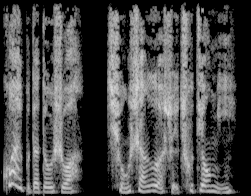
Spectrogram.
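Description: A woman's voice: mid-range voice, unhurried, husky, no room sound, clean studio sound. A woman voicing a rich, middle-aged mother in an audio drama, complaining harshly and with scorn. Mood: angry, scornful.

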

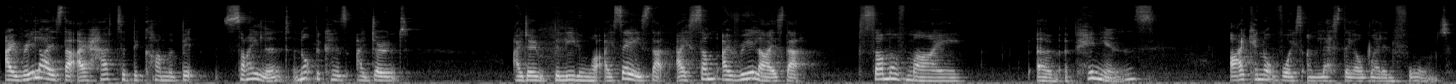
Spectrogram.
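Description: Animated young woman chatting casually. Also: mid-range voice, a little slow. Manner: animated, expressive, breaks into laughs. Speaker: podcast co-host. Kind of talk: casual chat.

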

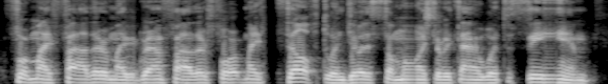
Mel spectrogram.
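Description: A man's voice: mid-range voice, little pitch movement, fast, dark tone. A man in his forties from the Dominican Republic, speaking with a Dominican Spanish accent, telling his story as a podcast guest with frequent restarts and "you know"s. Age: 40s. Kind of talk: casual storytelling.

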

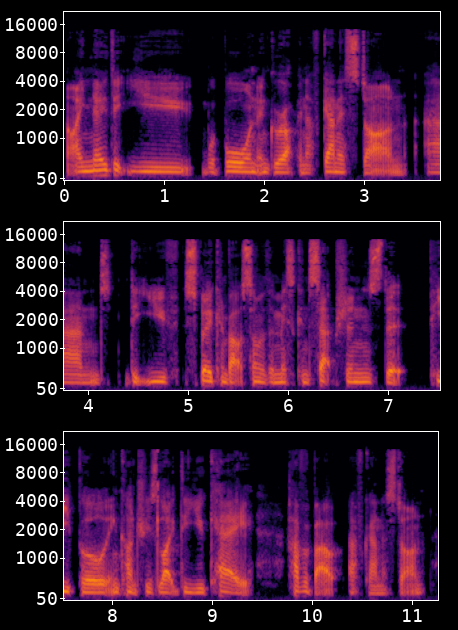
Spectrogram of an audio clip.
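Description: Deep, gravelly man hosting a podcast. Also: normal speed. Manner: scripted, even-paced introduction. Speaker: podcast host.

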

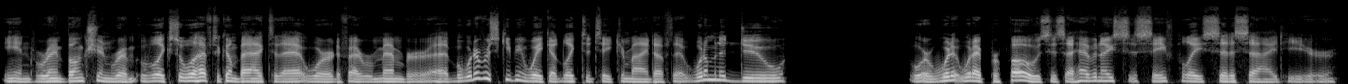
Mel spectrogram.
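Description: A man hosting a bedtime podcast in a creaky voice, meandering and halting through soothing, rambling tangents. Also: medium pitch, no room sound, clean studio sound. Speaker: podcast host.

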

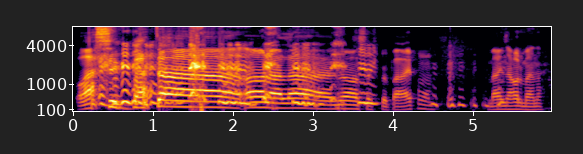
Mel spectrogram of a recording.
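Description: A man, a comedian guest on a podcast, talking in a playful, animated way, laughing often and acting out little scenes. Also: on the high side, slow pace, a loud crowd. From Geneva, Switzerland. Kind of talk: casual podcast chat.

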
